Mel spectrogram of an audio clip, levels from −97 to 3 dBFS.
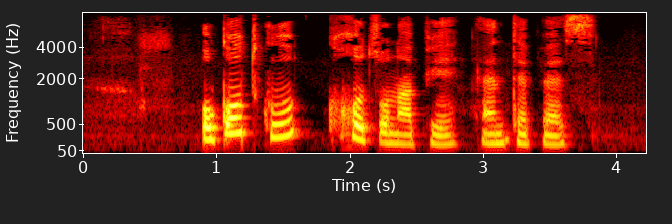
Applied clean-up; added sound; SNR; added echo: none; none; none; none.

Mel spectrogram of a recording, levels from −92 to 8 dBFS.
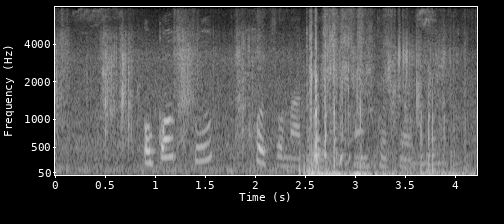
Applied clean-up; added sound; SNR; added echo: none; Bird; -4 dB; none.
